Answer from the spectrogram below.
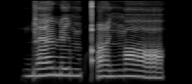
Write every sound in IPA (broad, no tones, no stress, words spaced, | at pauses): ɖæɳim qʼiŋɒ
